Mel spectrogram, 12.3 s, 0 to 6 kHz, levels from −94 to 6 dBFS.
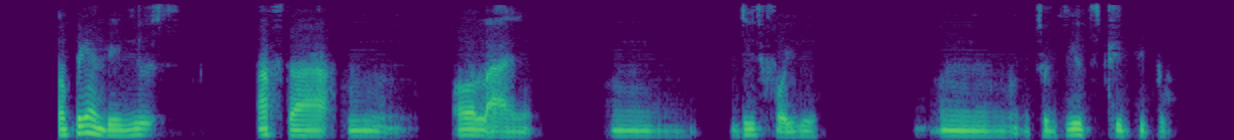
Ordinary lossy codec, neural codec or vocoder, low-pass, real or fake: AAC, 24 kbps; codec, 16 kHz, 4 kbps, FunCodec, trained on LibriTTS, 50 frames a second; 5.4 kHz; fake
